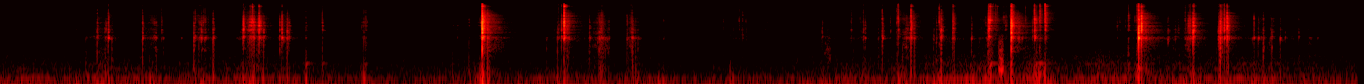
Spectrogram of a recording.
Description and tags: Metal Flask Twisting Open and Closed
a metal flask being twisted open and closed.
